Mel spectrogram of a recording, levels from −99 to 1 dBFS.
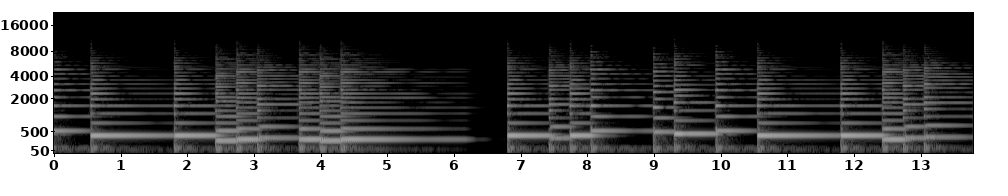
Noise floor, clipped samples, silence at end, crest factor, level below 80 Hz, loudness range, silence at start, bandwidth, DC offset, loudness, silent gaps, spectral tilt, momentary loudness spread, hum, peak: -86 dBFS; under 0.1%; 0 s; 14 dB; -70 dBFS; 3 LU; 0 s; 9.4 kHz; under 0.1%; -44 LUFS; none; -5 dB/octave; 13 LU; none; -30 dBFS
